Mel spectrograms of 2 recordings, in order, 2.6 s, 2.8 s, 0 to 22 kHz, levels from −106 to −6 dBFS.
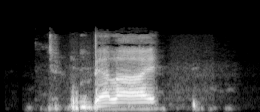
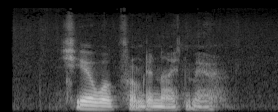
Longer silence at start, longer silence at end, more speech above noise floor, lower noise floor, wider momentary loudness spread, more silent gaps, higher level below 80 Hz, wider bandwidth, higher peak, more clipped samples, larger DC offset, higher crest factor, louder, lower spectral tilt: second, 0.5 s vs 0.65 s; first, 0.65 s vs 0.5 s; first, 43 dB vs 33 dB; second, -56 dBFS vs -68 dBFS; first, 22 LU vs 16 LU; neither; first, -54 dBFS vs -88 dBFS; second, 6.6 kHz vs 15.5 kHz; first, -2 dBFS vs -20 dBFS; neither; neither; about the same, 14 dB vs 18 dB; first, -13 LUFS vs -36 LUFS; about the same, -7 dB/octave vs -6.5 dB/octave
